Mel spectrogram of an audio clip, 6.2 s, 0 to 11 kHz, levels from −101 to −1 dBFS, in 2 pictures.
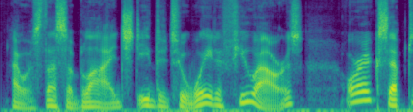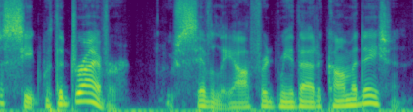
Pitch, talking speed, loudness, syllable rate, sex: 125 Hz, 225 wpm, -18 LUFS, 6.6 syllables/s, male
